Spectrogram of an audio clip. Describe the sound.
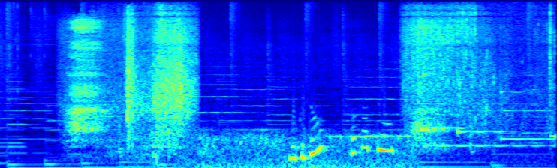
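Bursts of splashing water echo in a swimming pool, with softer watery sloshing and a few drips in between while people talk.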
